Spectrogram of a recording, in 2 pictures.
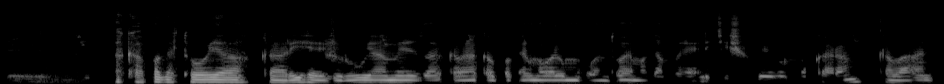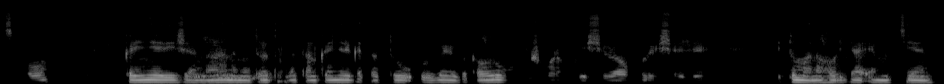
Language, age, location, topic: Kinyarwanda, 25-35, Kigali, finance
